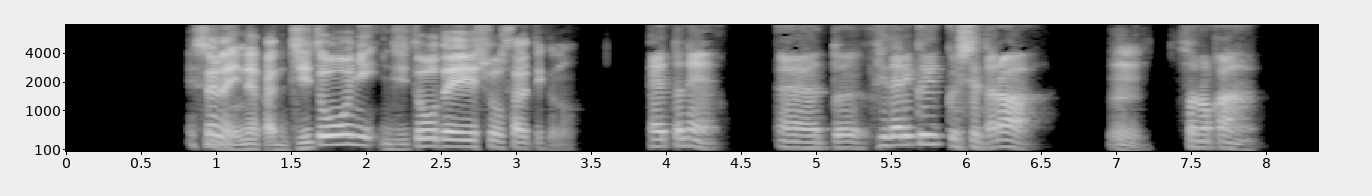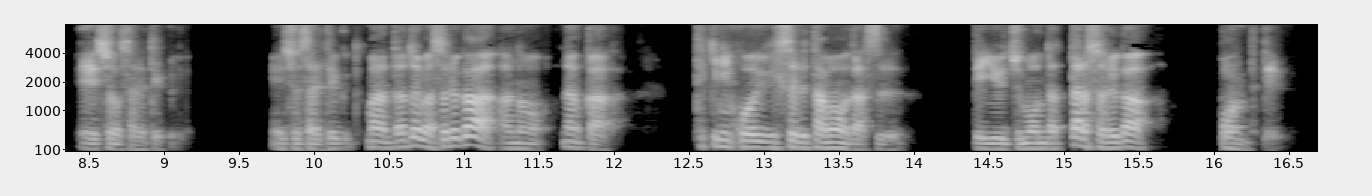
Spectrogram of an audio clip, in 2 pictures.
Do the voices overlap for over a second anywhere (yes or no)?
no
